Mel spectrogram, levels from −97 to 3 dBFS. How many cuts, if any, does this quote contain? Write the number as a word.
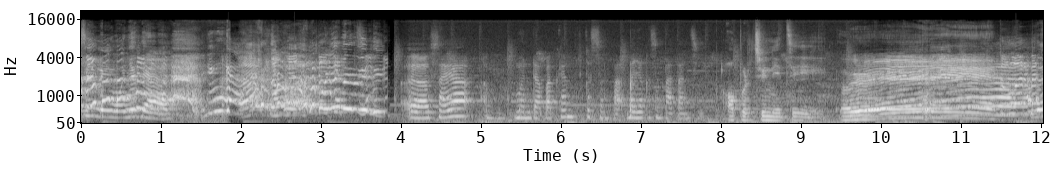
one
